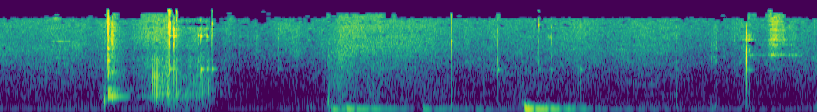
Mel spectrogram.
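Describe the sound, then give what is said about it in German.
A bottle being opened: a few sharp glassy clinks and scraping knocks come in short bursts over a low steady hum, with no voices. “ja dann musst du mit der Flasche aufmachen hier.”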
